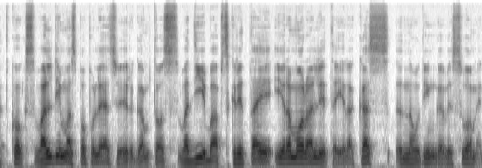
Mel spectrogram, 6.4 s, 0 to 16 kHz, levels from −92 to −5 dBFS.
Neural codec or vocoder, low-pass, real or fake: none; 14.4 kHz; real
